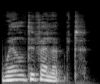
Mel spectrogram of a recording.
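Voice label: "well developed", British English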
